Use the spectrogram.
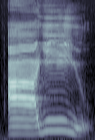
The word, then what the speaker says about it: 아이유: Okay, so 아이유. That'll be how it's pronounced and spelled in Korean.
